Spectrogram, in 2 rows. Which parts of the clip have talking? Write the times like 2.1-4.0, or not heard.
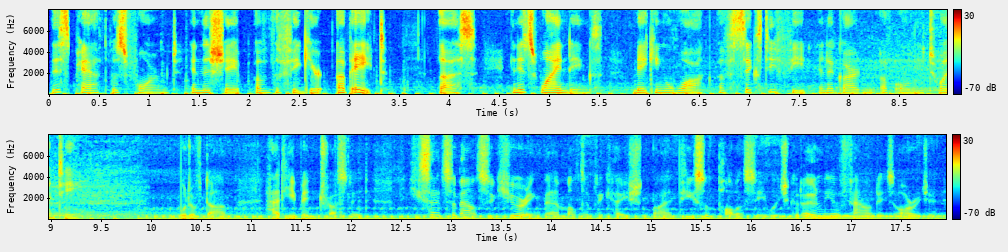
0.0-9.4, 10.2-17.9.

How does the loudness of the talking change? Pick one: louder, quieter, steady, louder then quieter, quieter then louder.
quieter.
